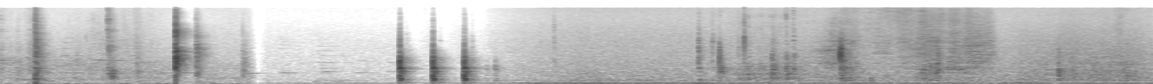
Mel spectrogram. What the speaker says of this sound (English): Did you knock?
